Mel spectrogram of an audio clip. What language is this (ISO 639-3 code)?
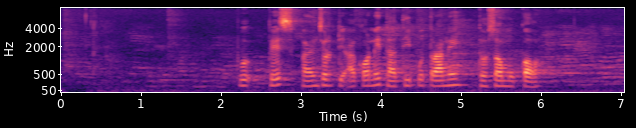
jav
